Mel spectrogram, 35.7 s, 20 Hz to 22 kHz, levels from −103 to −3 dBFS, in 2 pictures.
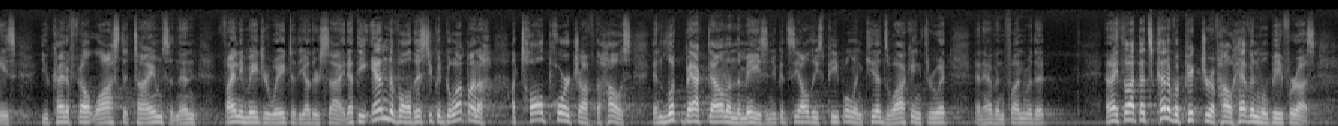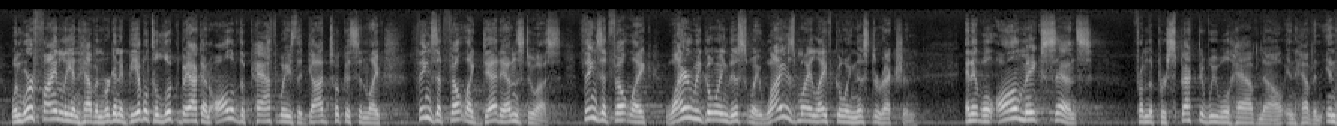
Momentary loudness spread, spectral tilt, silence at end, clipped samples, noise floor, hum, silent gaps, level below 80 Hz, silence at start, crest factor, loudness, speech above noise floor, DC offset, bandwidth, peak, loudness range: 11 LU; -4.5 dB/octave; 0 s; under 0.1%; -63 dBFS; none; none; -80 dBFS; 0 s; 18 dB; -32 LUFS; 31 dB; under 0.1%; 15.5 kHz; -16 dBFS; 5 LU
